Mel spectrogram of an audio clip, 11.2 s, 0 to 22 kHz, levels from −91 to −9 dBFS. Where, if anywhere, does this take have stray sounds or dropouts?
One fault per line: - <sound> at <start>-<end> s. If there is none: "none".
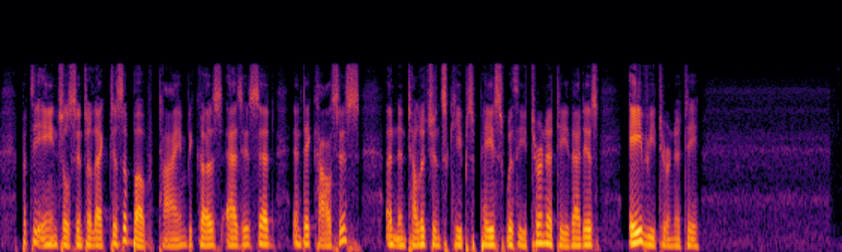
none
